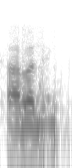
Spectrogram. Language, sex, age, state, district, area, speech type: Bengali, male, 18-30, West Bengal, Jhargram, rural, conversation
